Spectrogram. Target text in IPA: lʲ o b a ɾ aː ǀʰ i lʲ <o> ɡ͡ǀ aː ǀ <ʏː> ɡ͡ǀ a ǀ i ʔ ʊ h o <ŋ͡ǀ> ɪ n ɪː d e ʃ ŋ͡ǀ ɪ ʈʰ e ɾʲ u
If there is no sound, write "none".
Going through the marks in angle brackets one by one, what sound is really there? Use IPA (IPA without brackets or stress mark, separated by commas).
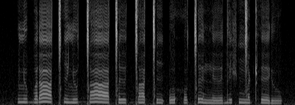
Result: o, ɪː, ǀ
